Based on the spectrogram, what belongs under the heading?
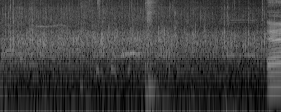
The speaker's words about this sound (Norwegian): Det må lage bråk, kun støy. Sammenhengende. Én, to, tre, kjør på! applaus.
